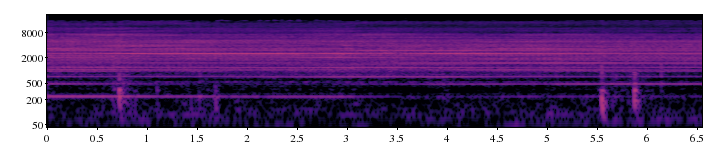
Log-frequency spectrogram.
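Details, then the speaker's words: Loud cooling fan noise from a 2005-model IBM ThinkPad R52 (1846-A59, built Feb 2006) laptop with a Pentium M 1.86 GHz: steady high whirring hum with fixed whistling tones. Owner suspects age and poor maintenance by the previous owner. "펜 소이 엄청 심한 거 봐서는 전 주인이 제대로 관리를 하지 않았던 모양입니다"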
